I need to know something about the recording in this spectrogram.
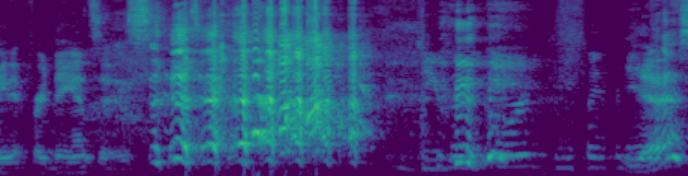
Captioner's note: laughing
